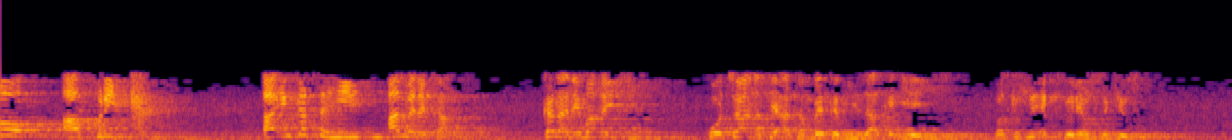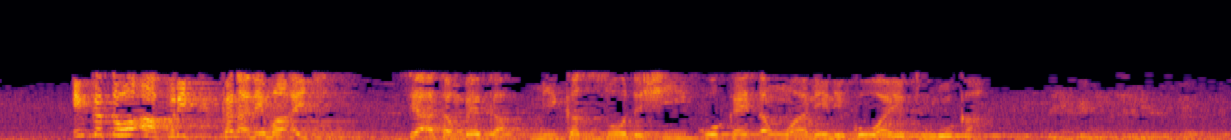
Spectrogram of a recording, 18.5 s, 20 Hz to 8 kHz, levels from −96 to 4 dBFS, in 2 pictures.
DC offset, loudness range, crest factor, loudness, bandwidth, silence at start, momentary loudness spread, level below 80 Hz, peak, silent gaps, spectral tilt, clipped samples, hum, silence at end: under 0.1%; 5 LU; 20 dB; -19 LUFS; 4 kHz; 0 s; 17 LU; -50 dBFS; 0 dBFS; none; -10 dB/octave; under 0.1%; none; 0 s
